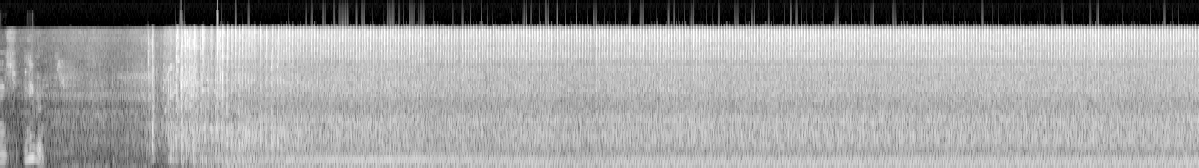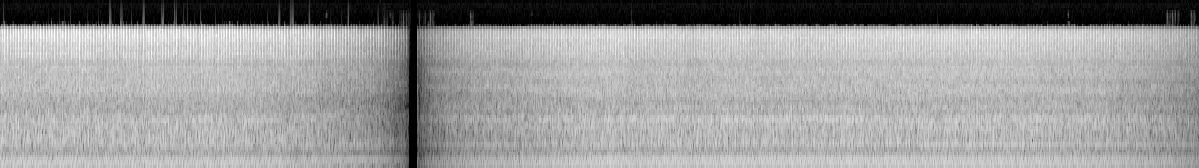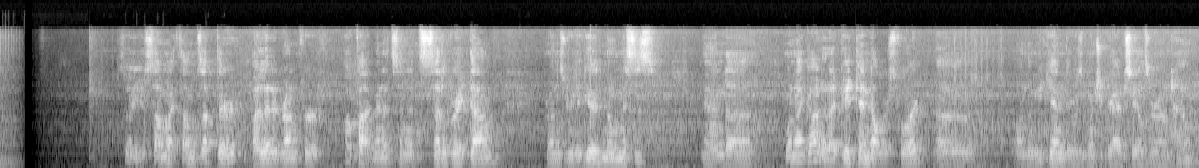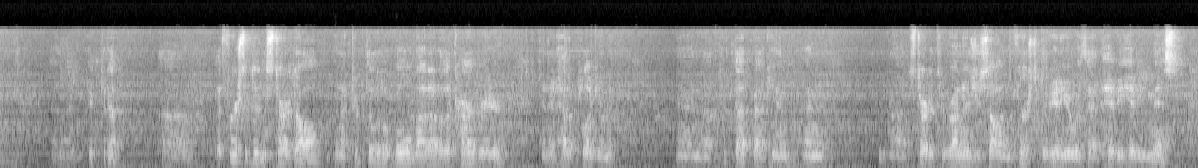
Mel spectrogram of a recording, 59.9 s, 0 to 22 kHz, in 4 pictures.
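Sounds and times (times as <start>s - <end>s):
lawn mower engine running: 1.4s - 30.3s, 32.1s - 59.9s.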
